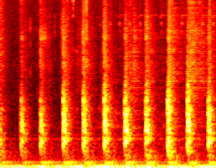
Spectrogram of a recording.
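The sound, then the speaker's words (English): Knuckles rap loudly on a door in a quick, steady run of many evenly spaced knocks, with a low hum beneath. “And rapped loudly at the door with his knuckles.”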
